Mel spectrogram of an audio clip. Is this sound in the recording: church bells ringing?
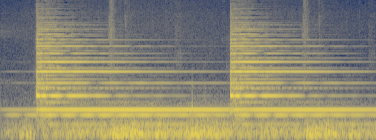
yes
